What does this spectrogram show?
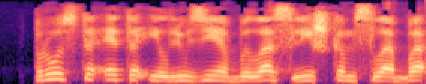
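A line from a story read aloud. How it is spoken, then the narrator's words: Plain. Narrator (Russian): ответил ему второй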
